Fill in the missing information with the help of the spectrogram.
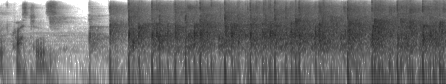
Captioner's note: applause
